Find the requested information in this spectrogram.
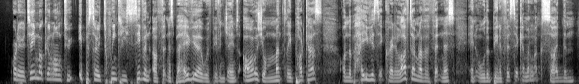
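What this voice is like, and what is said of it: Strained, hoarse voice. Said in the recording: “I'm losing my voice right now ... I'm straining my voice today”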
